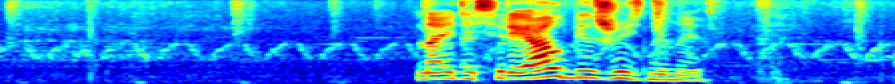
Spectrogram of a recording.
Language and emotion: Russian, neutral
